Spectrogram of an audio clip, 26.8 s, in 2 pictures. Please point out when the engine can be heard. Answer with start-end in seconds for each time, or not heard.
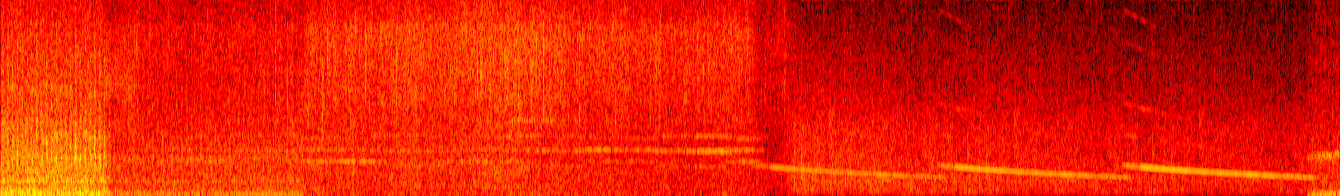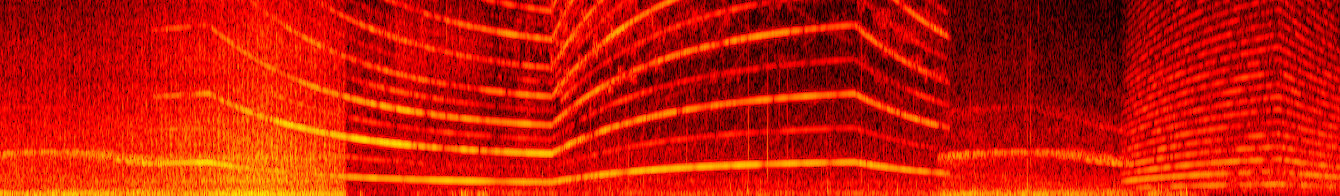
0.0-3.0, 13.1-16.9.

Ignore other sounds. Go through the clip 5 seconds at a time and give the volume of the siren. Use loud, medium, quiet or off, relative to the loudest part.
quiet, medium, medium, loud, medium, medium.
